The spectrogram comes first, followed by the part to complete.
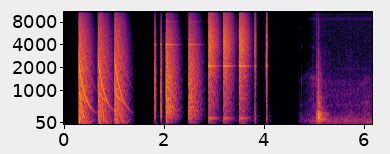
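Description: Sampled Moog DFAM (Drummer From Another Mother) analogue drum hits played one at a time from a keyboard: first three hits with a falling pitch sweep, then a quicker run of about eight shorter clicky hits, some carrying a ringing tone, stopping about four seconds in.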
